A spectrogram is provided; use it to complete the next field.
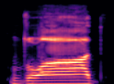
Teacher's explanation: जबान का किनारा यानी आजूबाजू का हिस्सा आसपास का हिस्सा यह दाढ़ से जिससे हम चबाते हैं उससे मिलकर दद अदा होता है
